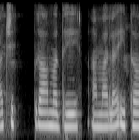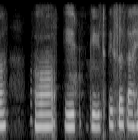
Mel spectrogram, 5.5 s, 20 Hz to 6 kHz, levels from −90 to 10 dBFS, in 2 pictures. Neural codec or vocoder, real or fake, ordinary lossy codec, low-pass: none; real; none; 5.4 kHz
